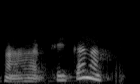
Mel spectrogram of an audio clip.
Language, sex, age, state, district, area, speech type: Sindhi, female, 45-60, Gujarat, Kutch, rural, conversation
